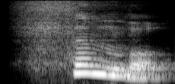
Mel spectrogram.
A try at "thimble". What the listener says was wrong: No, it's not an S, it's a th. Thursday, thimble.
